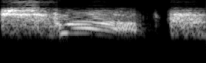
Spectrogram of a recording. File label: enemy detected mood med, speech pol; War Thunder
